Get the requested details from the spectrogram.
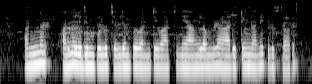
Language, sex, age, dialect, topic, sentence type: Telugu, male, 18-24, Southern, banking, statement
